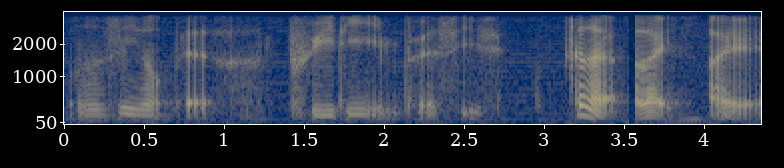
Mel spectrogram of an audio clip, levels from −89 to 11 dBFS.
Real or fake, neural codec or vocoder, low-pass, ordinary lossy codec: real; none; 3.6 kHz; none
